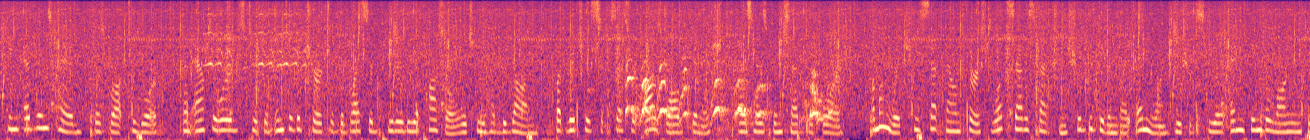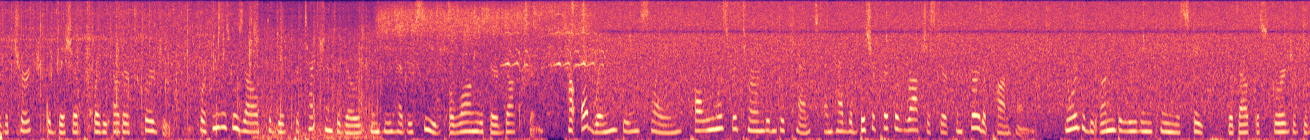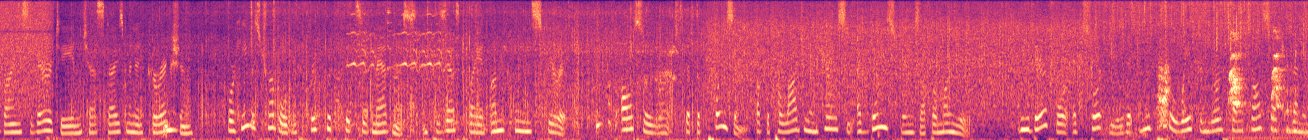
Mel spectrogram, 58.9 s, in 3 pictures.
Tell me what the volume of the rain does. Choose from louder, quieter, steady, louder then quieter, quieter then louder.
steady.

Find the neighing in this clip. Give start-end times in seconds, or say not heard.
3.0-4.5, 27.1-28.8, 44.5-46.2.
